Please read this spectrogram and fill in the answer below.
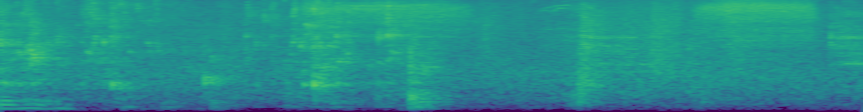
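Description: Faint drips and small wet splashes of liquid glaze running off a freshly glazed raw clay bowl, a handful of soft ticks spread out, with a brief hiss near the end.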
